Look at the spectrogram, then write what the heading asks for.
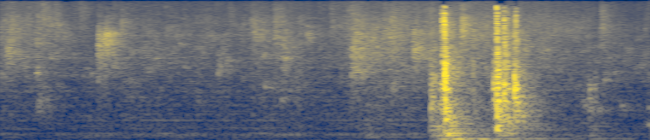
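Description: Shower water runs as a faint, steady hiss that swells into a few loud, splashing bursts of spray toward the end.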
